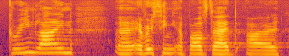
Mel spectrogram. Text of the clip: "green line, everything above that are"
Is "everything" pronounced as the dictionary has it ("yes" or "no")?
yes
